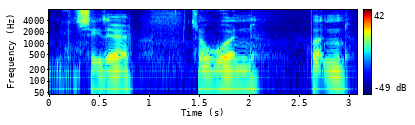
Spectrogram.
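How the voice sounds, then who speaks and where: A British man giving a casual, unscripted walkthrough tour, speaking haltingly and repeating phrases as he goes. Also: sits low, flat delivery, mellow, no room sound. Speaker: vlogger giving a motorhome tour.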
